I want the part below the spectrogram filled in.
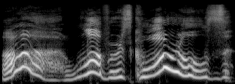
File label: battle en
